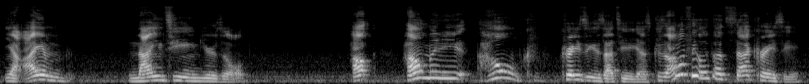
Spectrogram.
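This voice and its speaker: A man's voice: high voice, huge pitch swings, normal speed, a little hiss or hum. A nineteen-year-old man casually chatting with his livestream viewers, rambling loosely with many restarts.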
